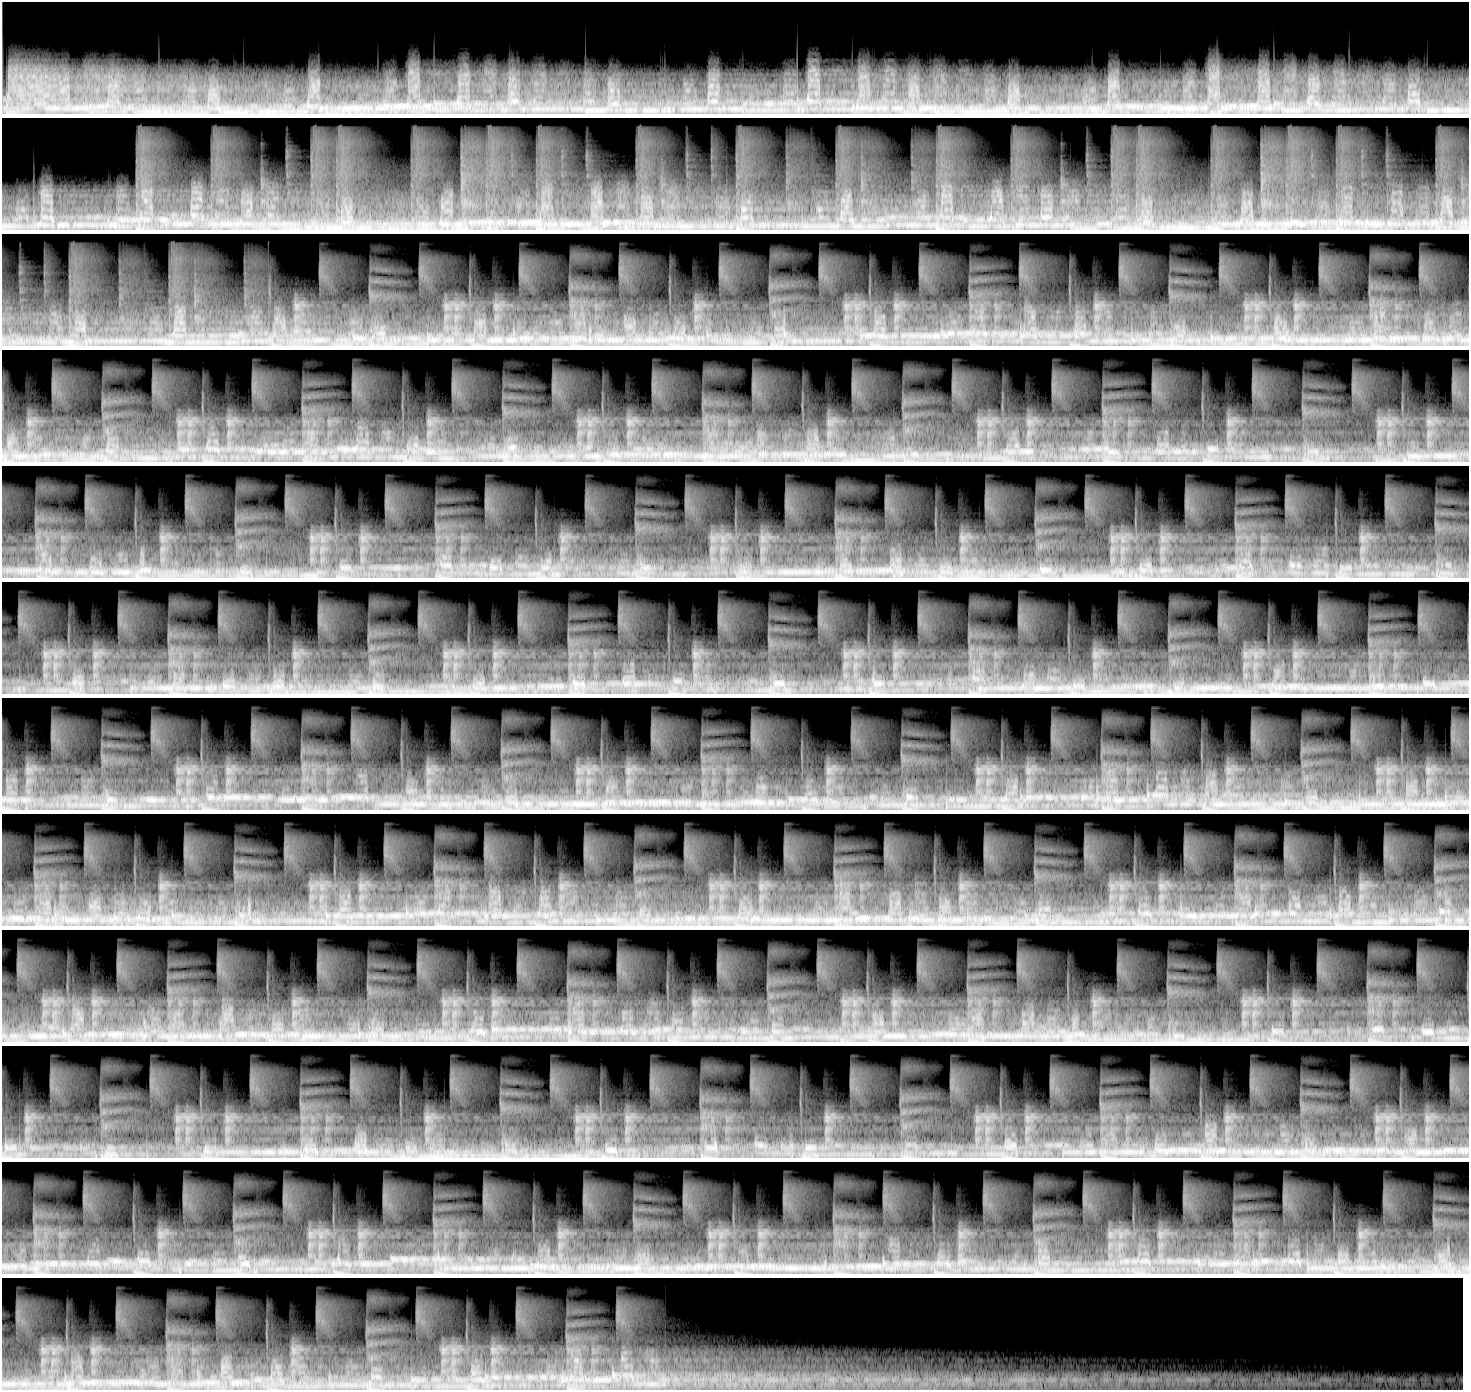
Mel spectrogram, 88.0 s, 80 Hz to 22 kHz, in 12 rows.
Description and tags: Day 5 5th July AlienXXX Nostromo
Day 5. A loop made from bits of these sounds by AlienXXX:
The name, you ask? I was trying to remember the name of the Novakill VST promoted in dare-39. But 'Nostromo' got there first, and then I found it was coincidental.
Edited in Audacity- reverb added.
This is a part of the 50 users, 50 days series I am running until 19th August- read all about it here.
